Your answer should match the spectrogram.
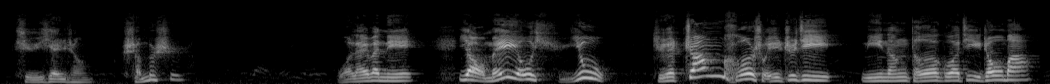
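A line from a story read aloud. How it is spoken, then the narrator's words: Smiling. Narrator (Chinese): 曹操冲他一笑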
